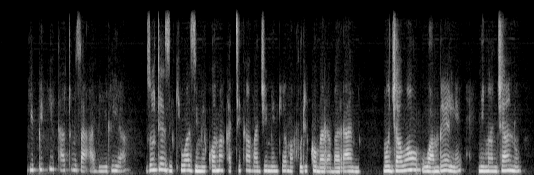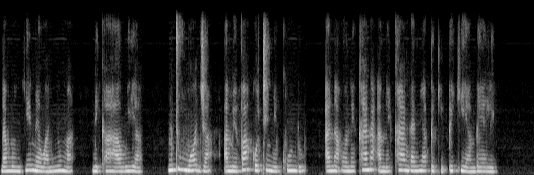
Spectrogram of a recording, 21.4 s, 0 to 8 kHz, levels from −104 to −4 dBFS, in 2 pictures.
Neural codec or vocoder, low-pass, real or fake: codec, 24 kHz, 6 kbps, HILCodec; 7.2 kHz; fake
